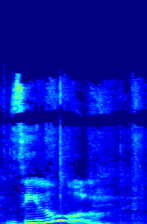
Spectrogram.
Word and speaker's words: Zeelool: prescription in it and this website is called see loool it is spelled EEE lol a lot of people are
